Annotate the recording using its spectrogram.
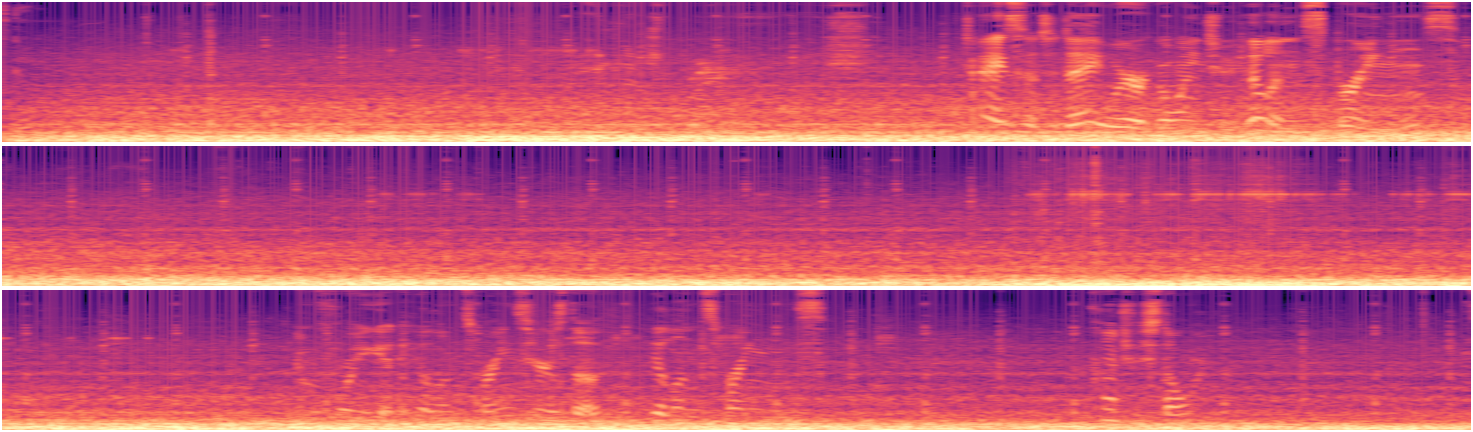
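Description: A car drives steadily along a road, its engine and tyres rumbling low.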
